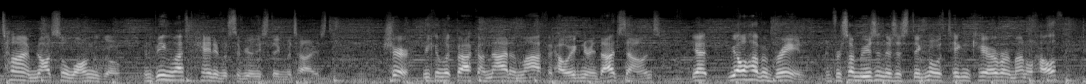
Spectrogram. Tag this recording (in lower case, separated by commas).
speech, music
